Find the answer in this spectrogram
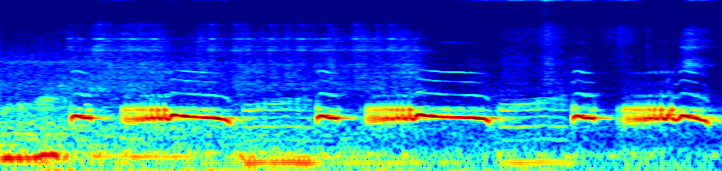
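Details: Lure recording of a Barbary dove with long pelung coos: repeated rolling bursts each ending in a drawn-out, slightly falling hollow note, about every one and a half seconds, over a low humming background.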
